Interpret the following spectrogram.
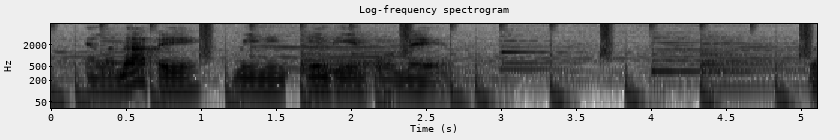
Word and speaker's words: Lenape: Swedes also settled in the area, and the early Swedish sources listed the Lenape as Renape, probably because they had a hard time pronouncing Lenape, no.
